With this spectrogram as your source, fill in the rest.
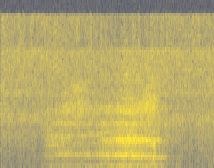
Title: Wheezing 😒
